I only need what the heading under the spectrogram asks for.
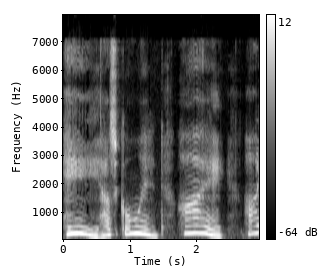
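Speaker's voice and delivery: put-on very high, very slow baby talk with long vowels. Showing how a listener would greet Evie when introduced to her: higher-pitched, softer voice. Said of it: "Your voice will probably get higher pitched".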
